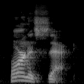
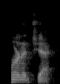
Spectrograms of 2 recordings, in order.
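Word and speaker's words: Hornacek: Jeff Hornosk. Yes, it's spelled Czech, but it's pronounced Sack.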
